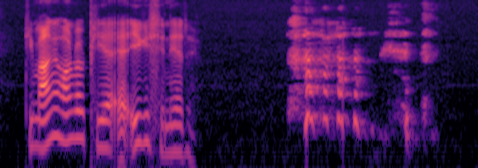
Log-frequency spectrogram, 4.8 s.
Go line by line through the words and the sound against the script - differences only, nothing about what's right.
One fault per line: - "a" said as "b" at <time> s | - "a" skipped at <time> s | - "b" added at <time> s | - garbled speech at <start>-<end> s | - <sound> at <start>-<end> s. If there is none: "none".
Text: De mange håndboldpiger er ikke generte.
- laugh at 2.9-4.4 s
